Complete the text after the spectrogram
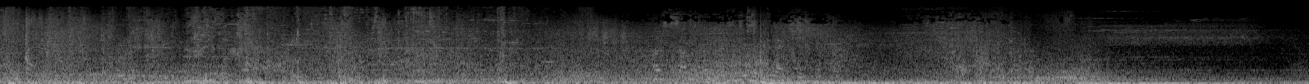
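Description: Game spell effects crackle, whoosh and explode in a busy battle.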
